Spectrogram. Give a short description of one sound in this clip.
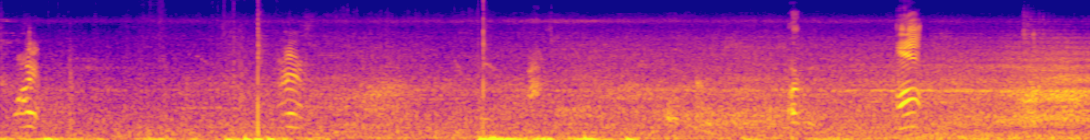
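Two men scuffle and thrash in tall grass.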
